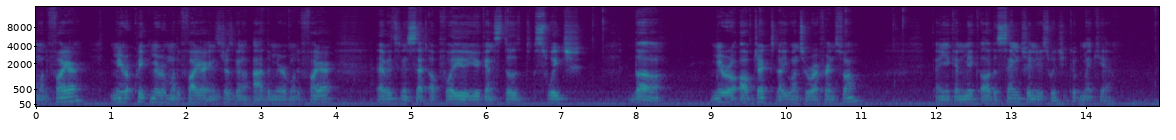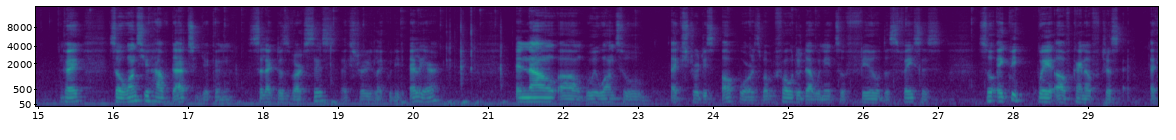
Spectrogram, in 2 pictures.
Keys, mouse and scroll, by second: 1.4-3.0 drag, 3.0-6.1 middle drag, 6.1-13.6 drag, 14.9 middle click, 15.3 scroll up 2, 15.7-17.3 middle drag, 17.3 shift+right click, 17.7-18.7 middle drag, 18.7 e, 19.3-20.5 drag, 20.5 alt+a, 20.8 shift+middle click, 21.1 scroll up 1, 21.9-25.6 middle drag, 25.6-28.1 right drag, 28.1-29.8 middle drag, 29.8 f.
